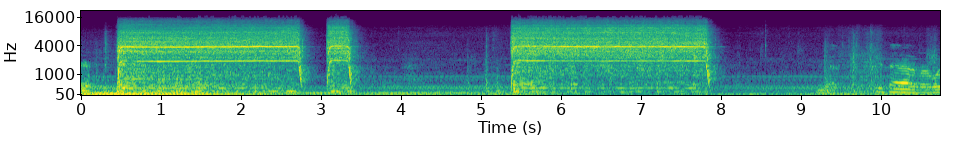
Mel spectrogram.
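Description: Power drill backing out transmission bolts on a 2014–2019 Ford Escape 2.0, two long loud whirring runs close by with a brief burst between them, followed by quieter clinks and faint handling noise.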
